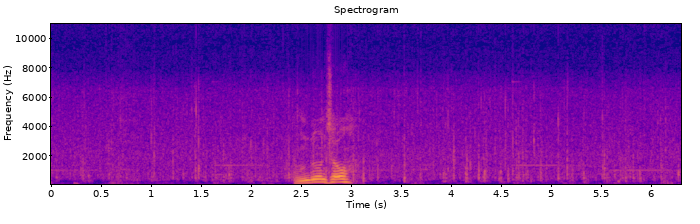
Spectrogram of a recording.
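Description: Steady light rain patters on surfaces, a soft continuous hiss, briefly interrupted by a short spoken phrase close by.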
